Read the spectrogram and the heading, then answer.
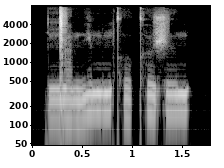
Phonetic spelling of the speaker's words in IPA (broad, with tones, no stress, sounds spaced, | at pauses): ŋ͡ǀ a˩ m nʲ e˦ m ɵ˦ m kʰ o˩ kʰ ɵ˦˨ ʃ ɨ˦ m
